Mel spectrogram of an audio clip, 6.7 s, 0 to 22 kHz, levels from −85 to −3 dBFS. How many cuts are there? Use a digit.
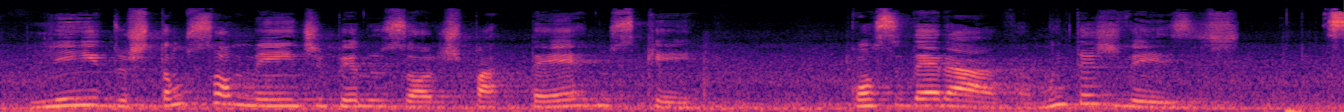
1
